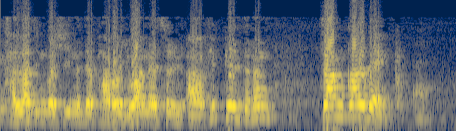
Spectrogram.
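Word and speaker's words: Jean Calvin: 그런데 요한 웨슬리와 휘필드의 생각이 갈라진 것이 있는데 바로 휘필드는 짱 깔뱅. 짱 깔뱅입니다. 짱 깔뱅이라고 하는 요한 칼빈이라고도 하고요, 존 칼빈이라고도 하고요, 존 켈빈이라고도 하고요. 그런데 원 발음은 짱 깔뱅입니다.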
